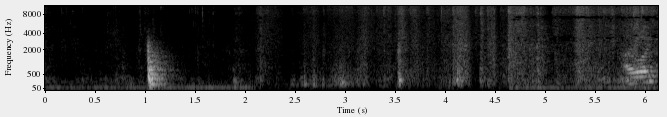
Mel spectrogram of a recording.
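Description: Brown honeycomb paper packing rustling and crinkling as items are handled in a cardboard box, with one sharp knock about a second in and a few small clicks later.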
